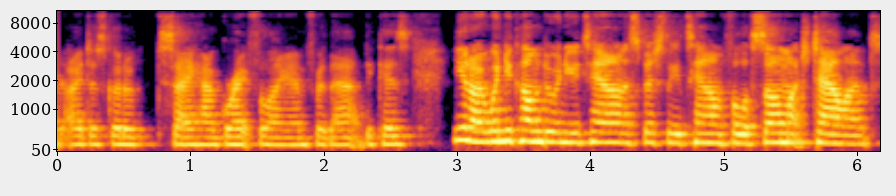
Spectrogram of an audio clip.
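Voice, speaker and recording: A woman's medium-pitched voice with an Australian accent, fairly even intonation and a fairly quick pace. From Australia, Tasmania. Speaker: country singer. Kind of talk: interview.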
